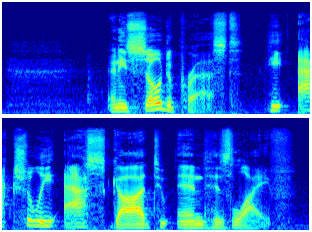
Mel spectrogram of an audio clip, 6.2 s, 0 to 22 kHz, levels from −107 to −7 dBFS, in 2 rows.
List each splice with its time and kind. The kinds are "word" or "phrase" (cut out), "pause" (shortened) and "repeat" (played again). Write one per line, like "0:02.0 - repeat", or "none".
none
